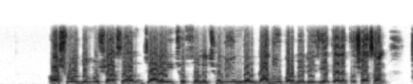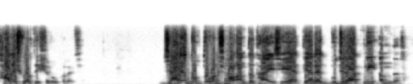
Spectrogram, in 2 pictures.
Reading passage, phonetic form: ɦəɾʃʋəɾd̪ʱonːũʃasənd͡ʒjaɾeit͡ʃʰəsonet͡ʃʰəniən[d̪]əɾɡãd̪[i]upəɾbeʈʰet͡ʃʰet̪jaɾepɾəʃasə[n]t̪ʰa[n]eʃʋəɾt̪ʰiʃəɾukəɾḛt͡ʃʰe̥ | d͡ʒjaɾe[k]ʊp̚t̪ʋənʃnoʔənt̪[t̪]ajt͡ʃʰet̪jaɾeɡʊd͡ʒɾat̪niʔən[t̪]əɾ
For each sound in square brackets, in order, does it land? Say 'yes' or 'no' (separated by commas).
yes, yes, yes, yes, no, no, no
